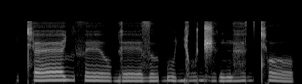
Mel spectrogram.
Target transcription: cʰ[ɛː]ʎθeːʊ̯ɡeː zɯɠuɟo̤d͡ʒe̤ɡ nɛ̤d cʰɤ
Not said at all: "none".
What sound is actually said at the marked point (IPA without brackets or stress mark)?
ɛː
